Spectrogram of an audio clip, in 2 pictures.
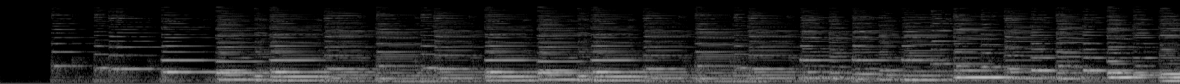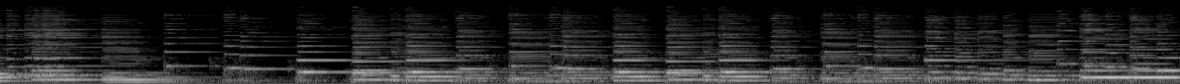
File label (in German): Cembalo; mozart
